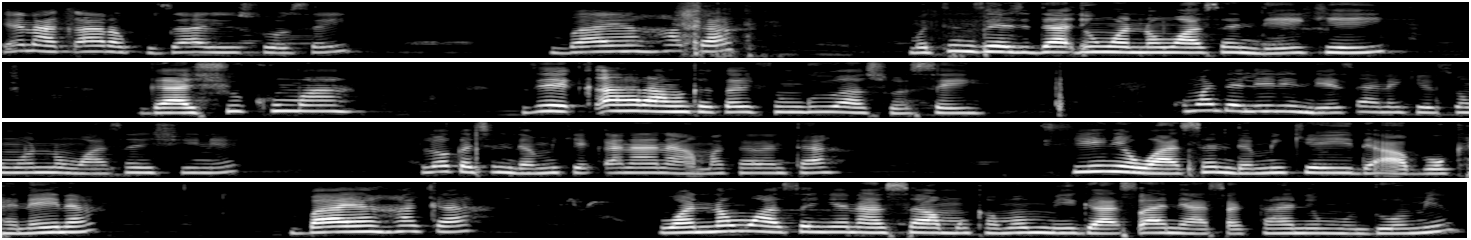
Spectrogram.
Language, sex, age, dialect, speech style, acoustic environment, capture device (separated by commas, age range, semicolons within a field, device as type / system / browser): Hausa, female, 18-24, Nigeria - Kano, excited, nature, mobile / Linux / Chrome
